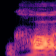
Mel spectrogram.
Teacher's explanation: घ बोलिए और आप हाथ रखिए, तो इसमें क्या है कि आपको वायु ज्यादा निकल रहा है , इसका मतलब आप ज्यादा प्रयत्न कर रहे हैं उस बात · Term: महाप्राण व्यंजन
